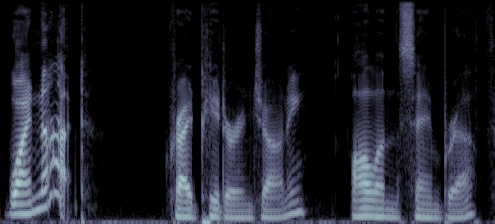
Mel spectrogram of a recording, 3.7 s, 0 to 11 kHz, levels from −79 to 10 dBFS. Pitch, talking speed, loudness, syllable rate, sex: 120 Hz, 180 wpm, -20 LUFS, 4.6 syllables/s, male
